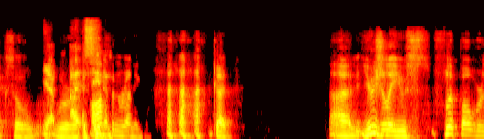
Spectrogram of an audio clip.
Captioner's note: laughing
